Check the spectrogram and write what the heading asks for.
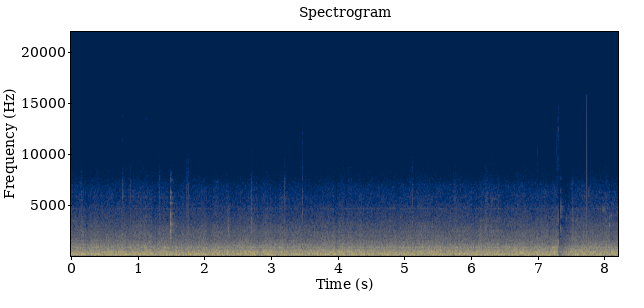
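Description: Steady rush of airliner cabin noise inside an Airbus A350-900 in cruise, with a few light clicks of a metal spoon against a dish.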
